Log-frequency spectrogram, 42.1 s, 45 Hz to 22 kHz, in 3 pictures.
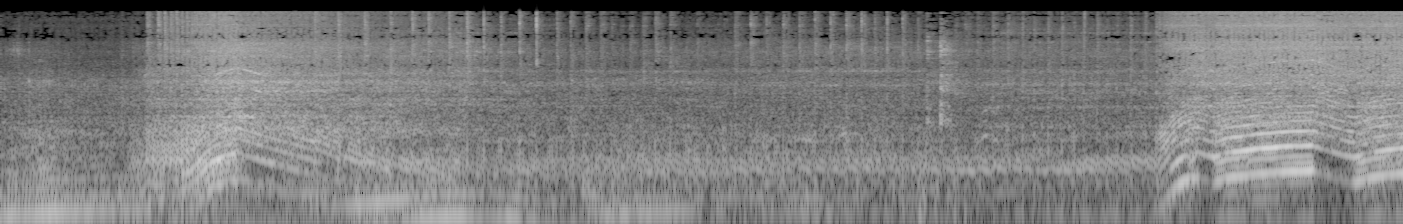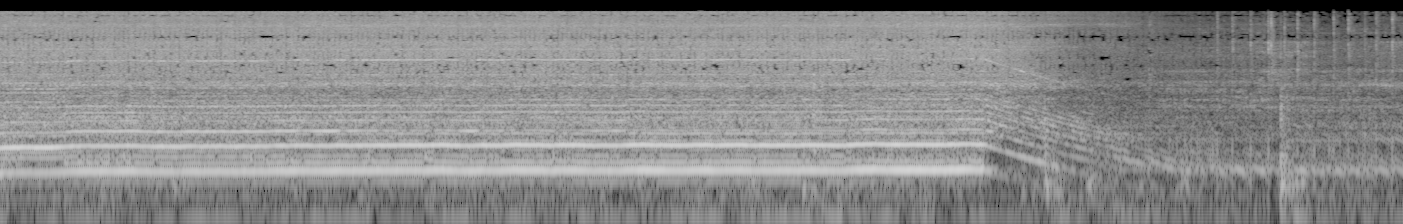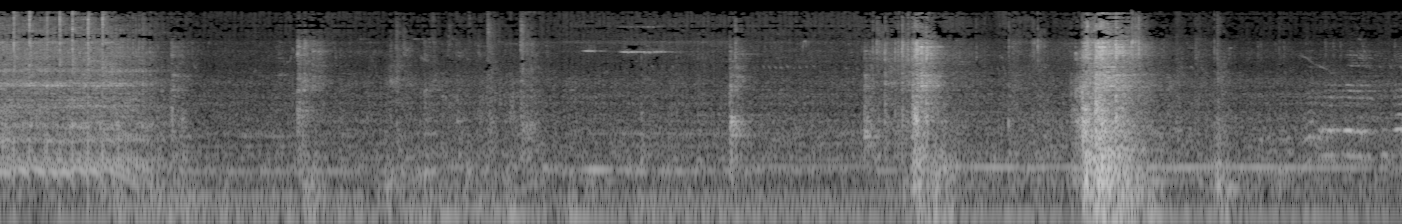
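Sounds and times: chainsaw revving: 0:00.6 - 0:30.1.

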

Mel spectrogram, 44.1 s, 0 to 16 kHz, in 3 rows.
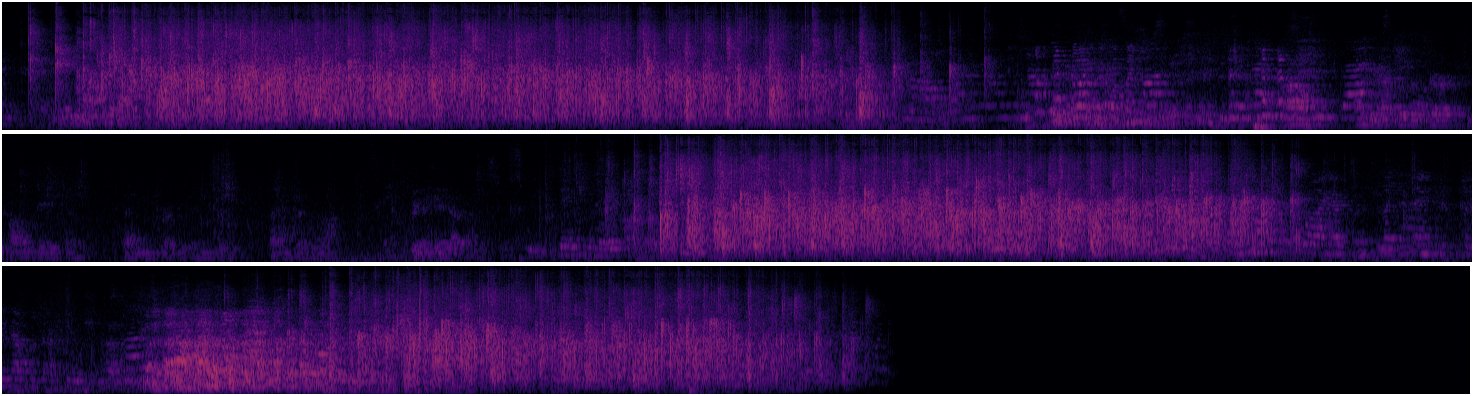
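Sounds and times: audience applauding: 0:00.0 - 0:10.0, 0:20.7 - 0:27.8, 0:31.0 - 0:38.4.

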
